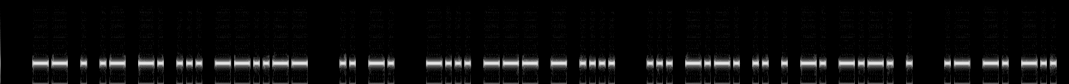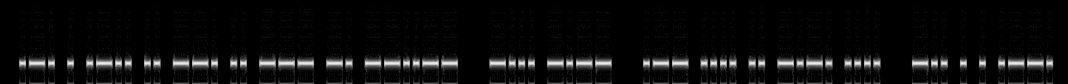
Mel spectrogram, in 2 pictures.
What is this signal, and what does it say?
Morse code, heard as a keyed tone, about 25 wpm, 1000 Hz. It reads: MEANS, IN BOTH SCIENCE AND RELIGION, BY WHICH DEEP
